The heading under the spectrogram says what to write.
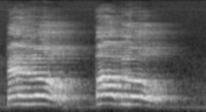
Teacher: you say po the air comes out and move the paper in Spanish the P has no puff of air · although I'm yelling the paper is not moving because we do not let any air out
